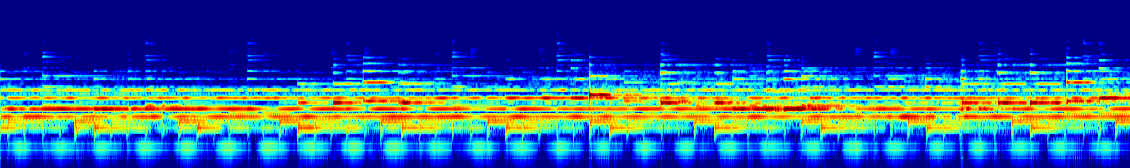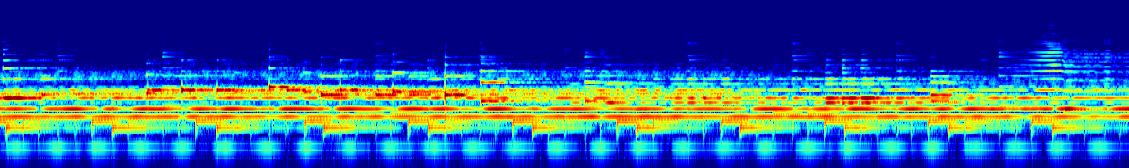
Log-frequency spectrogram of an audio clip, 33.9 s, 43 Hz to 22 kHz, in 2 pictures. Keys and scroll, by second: 6.8 ctrl+t, 20.2 Return, 23.2 ctrl+d, 29.0 ctrl+c.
